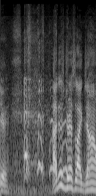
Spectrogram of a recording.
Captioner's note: laughs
